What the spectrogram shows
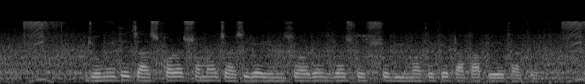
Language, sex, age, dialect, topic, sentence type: Bengali, male, 18-24, Standard Colloquial, banking, statement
